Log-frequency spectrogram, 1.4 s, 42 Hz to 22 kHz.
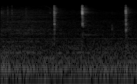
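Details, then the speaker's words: Four crisp, sharp clicks from the microswitch tabs of a 1UP desktop Pac-Man arcade joystick, each snapping cleanly with nothing missing or mushy; faulty joysticks had a tab that would not click. Normal joystick microswitch clicks. "you can hear them clicking and actually all the tabs clicked on that one"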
